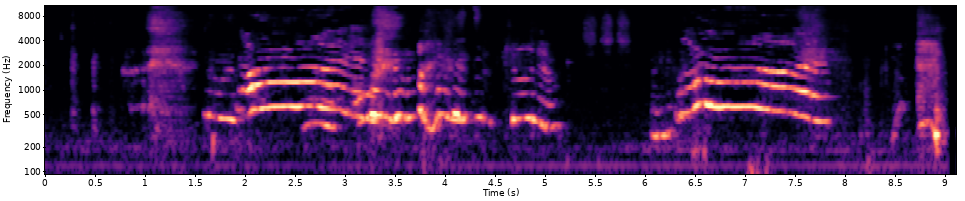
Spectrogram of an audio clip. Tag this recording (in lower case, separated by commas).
speech, animal, cat, domestic animals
